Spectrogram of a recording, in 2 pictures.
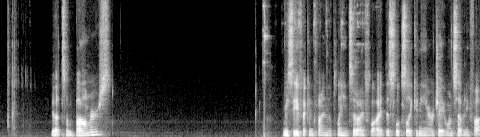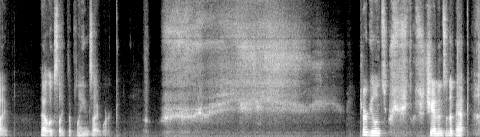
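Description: A middle-aged woman talks close to a microphone with animation.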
